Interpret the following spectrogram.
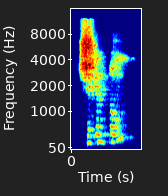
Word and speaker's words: Chee Kung Tong: Bueno, check and tone es la manera cantonesa de pronunciarlo, la manera de chino Putonghua es de montado.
